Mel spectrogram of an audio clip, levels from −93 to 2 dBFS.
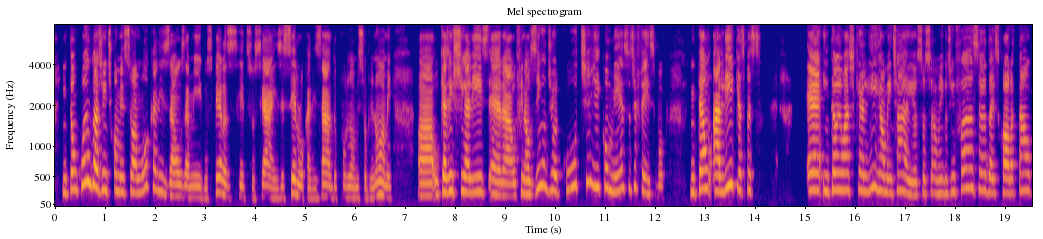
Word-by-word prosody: Então 280 +5 -1
quando 385 +5 +3
a 330 - +11
gente 275 -1 -3
começou 250 -3 -2
a 240 - +3
localizar 255 - -3
os 185 -1 -6
amigos 170 -3 -6
pelas 205 -10 -1
redes 175 -4 -9
sociais 160 +1 0
e 170 - -8
ser 230 - 0
localizado 175 0 -2
por 175 -1 -13
nome 165 -2 -6
e 160 - -11
sobrenome, 170 +3 -4 0.5
ah, 195 0 +3
o 215 - -3
que 250 +4 +4
a - - +9
gente 260 +1 +1
tinha 265 -2 +3
ali 245 +2 +1 0.2
era 205 -3 +4
o 195 - -5
finalzinho 240 - -1
de 280 -1 -6
Orkut 315 +9 -4
e 340 -5 -1
começo 305 +1 -3
de 335 +3 -5
Facebook. 215 - -6 0.5
Então 290 +6 +3
ali 265 +8 +8
que 345 -4 -7
as 275 -1 -2
pesso 275 -1 -6 1.0
é 280 0 +7
,então 275 +1 0
eu 280 0 0
acho 280 0 0
que 290 - -7
ali 275 +4 -1
realmente 250 -4 -2
"Ai, 260 -5 -1
eu 205 - -4
sou 230 +3 -7
seu 235 +2 -7
amigo 225 0 -6
de 225 - -11
infância, 295 +1 -2
da 245 -2 -1
escola 235 0 0
tal". 275 +2 -3
245 Hz, 175 wpm, -24 LUFS, 195-280 Hz, 1.0 s, a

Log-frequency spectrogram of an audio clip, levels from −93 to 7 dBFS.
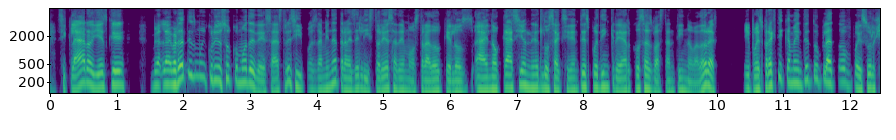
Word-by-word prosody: Sí, 135 - -8
claro, 185 +7 +4
y 155 -1 +2
es 160 -2 0
que, 180 -2 +3 0.3
mira 175 +2 -2
la 185 +1 +3
verdad 215 +8 +6
es 285 -3 -3
muy 270 -3 -7
curioso, 225 +1 0
cómo 205 -1 -2
de 190 -3 +4
desastres 115 - -3
y, 150 -4 -2
pues, 130 -1 -12
también 130 +6 -4
a - - +1
través 125 -11 -2
de 140 - -2
la 135 -3 -4
historia, 125 +5 -2
se 140 - -3
ha 130 - -2
demostrado 115 -1 -1
que 115 -2 -1
los 110 +2 -3
a 130 -1 +4
en 130 +1 -1
ocasiones, 145 +2 +1
los 140 -2 0
accidentes 125 +4 -1
pueden 155 0 -1
crear, 120 -3 -1
cosas 140 +1 0
bastante 110 +1 -5
innovadoras. 100 -5 +1 0.4
Y, 145 -1 -1
pues, 135 0 +2
prácticamente 195 +3 0
tu 235 +3 -7
plato, 195 0 +2
pues, 140 -6 0
surge 150 -4 -1
140 Hz, 210 wpm, -24 LUFS, 125-180 Hz, 0.4 s, verdad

